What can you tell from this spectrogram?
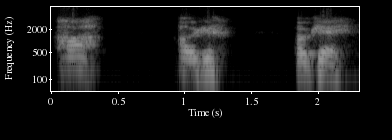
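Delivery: high, ragged catching-breath gasps; breathless huffing, high and shaky; panting. Acted. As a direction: gulp air after a panic attack. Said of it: "You're like".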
